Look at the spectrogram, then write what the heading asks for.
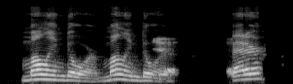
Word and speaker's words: Mullendore: actually mullor yeah yes mull like you're mulling like you're mulling around and a door so it's mulling door mulling door mulling door better y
